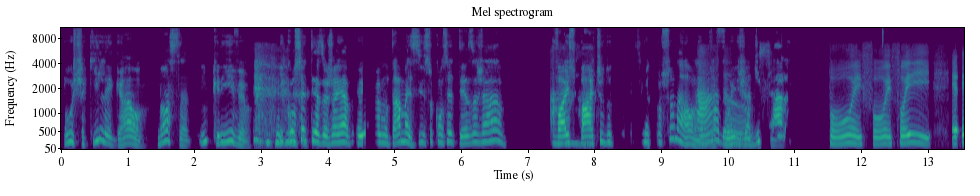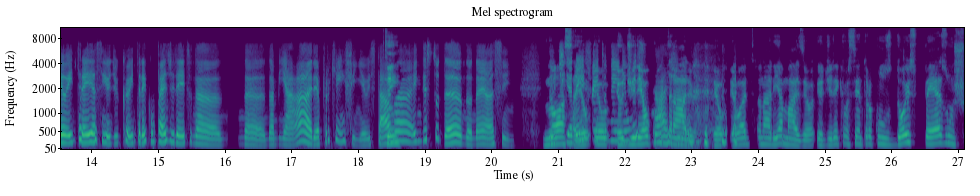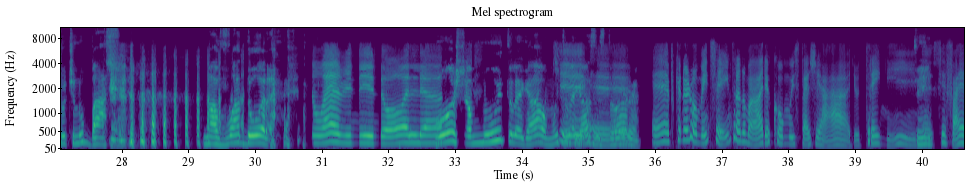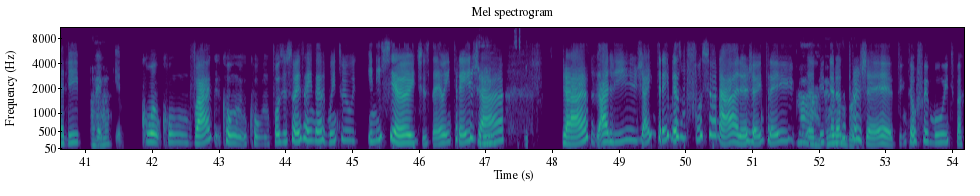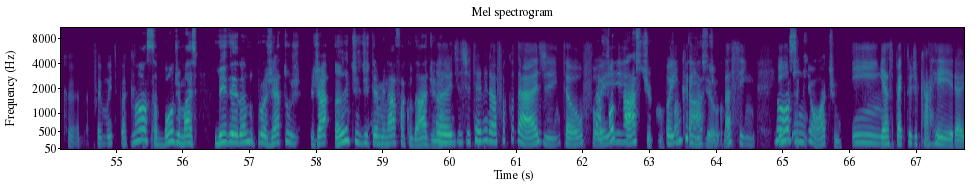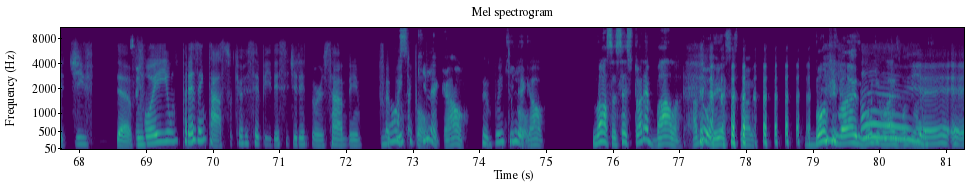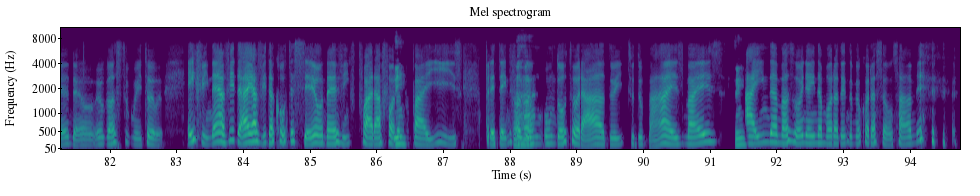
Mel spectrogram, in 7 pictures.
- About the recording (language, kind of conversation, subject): Portuguese, unstructured, Qual foi a coisa mais inesperada que aconteceu na sua carreira?
- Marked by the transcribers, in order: laugh; tapping; laugh; laugh; laugh; in English: "trainee"; sniff; other background noise; laugh; laugh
